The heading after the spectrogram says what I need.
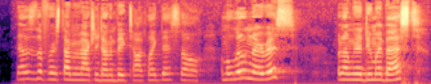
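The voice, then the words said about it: Hoarse, partly lost voice. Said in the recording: “lost my voice early this week, so I might cut out here and then”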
